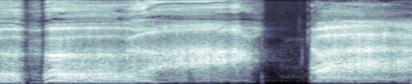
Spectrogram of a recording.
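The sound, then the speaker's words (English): A voice imitates death metal growling: harsh, guttural, raspy roars in two bursts, a long strained growl that breaks off into a brief silence, then another loud gravelly roar. “Sounds like death metal.”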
